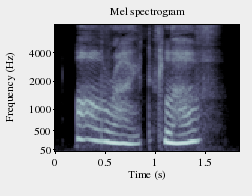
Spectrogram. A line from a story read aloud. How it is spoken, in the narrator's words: said softly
